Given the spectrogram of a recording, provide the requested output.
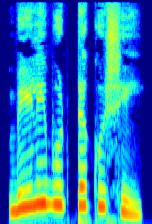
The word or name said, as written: ಬಿಳಿಬುಟ್ಟಕುಶಿ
